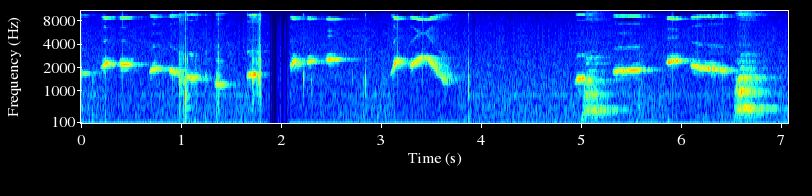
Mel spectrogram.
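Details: Pet Indian ringneck parakeet whistles short level and falling notes, then an arched swooping whistle, then after a pause more whistles mixed with rougher, lower chattering sounds.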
